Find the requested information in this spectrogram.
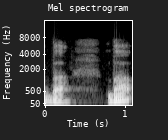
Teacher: अल्पप्राण तथा घोष वर्ण उदाहरण है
